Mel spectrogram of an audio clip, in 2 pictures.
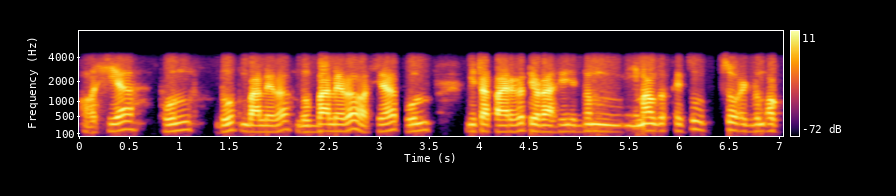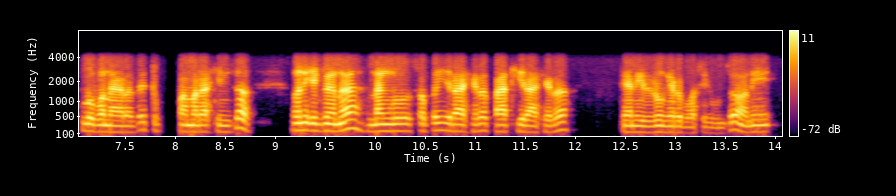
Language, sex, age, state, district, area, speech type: Nepali, male, 45-60, West Bengal, Darjeeling, rural, conversation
